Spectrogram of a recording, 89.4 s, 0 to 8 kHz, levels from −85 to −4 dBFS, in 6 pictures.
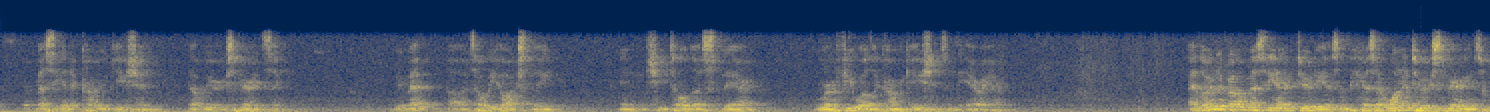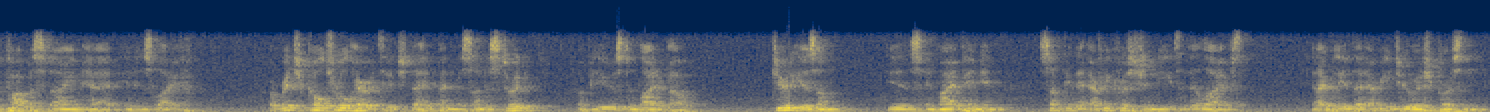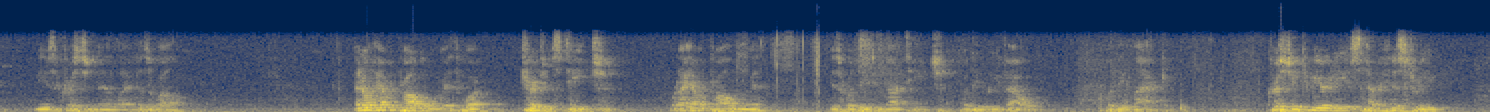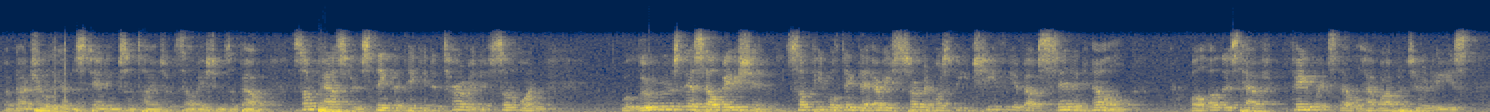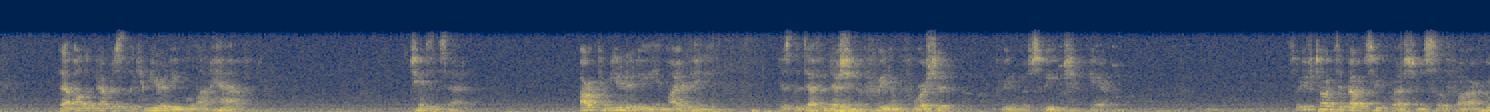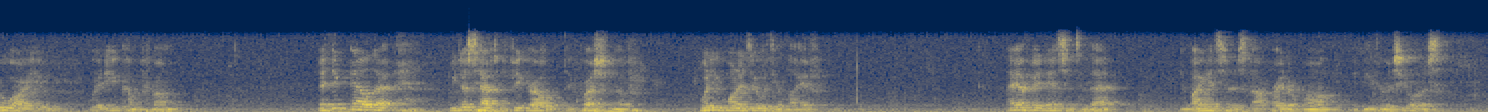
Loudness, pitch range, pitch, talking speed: -19 LUFS, 110-140 Hz, 120 Hz, 160 wpm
